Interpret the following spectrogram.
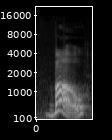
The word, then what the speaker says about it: Beau: slip liner from Jaclyn it is called Beau b-o-w not like my cat Bow b-e-a-u but pronounced the same let's draw the Cupid's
